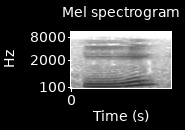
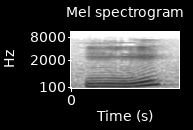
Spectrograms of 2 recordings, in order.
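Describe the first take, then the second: First: The pitch rises from mid to high. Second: The same.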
